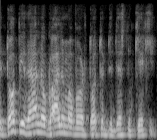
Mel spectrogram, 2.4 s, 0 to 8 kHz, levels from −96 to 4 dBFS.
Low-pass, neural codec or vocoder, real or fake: 7.2 kHz; codec, 16 kHz, 4.8 kbps, FACodec; fake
